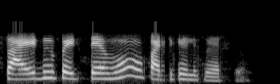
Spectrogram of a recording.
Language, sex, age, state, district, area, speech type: Telugu, female, 30-45, Andhra Pradesh, Vizianagaram, rural, conversation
